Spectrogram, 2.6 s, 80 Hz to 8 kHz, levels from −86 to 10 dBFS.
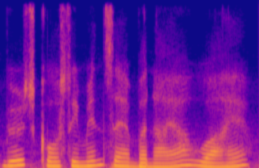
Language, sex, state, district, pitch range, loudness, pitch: Hindi, female, Arunachal Pradesh, Lower Dibang Valley, 185-220 Hz, -14 LUFS, 205 Hz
